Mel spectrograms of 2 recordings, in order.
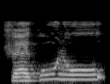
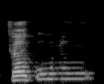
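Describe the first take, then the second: First: "فكلوا" as pure with the nose closed; non-nasal vowels. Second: "فكلوا" humming in the nose, like "fakuunuu"; nasalised vowels. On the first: Teacher demonstrates the nose test, non-nasal vowels. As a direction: keep "فكلوا" wholly in the mouth, drawn out. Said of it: "لو أغلقت الأنف ونطقت". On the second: Teacher shows what is incorrect, nasalised vowels. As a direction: let the u of "فكلوا" leak through the nose. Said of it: "هذا لا يصح". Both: Shown as a demonstration.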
